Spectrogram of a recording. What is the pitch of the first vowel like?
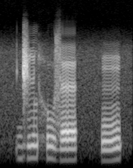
high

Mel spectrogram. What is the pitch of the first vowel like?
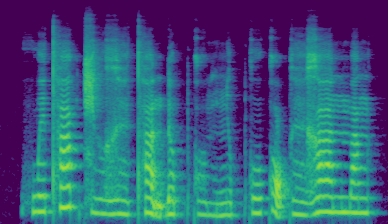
rising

